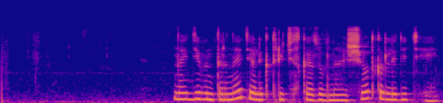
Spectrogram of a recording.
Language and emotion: Russian, neutral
